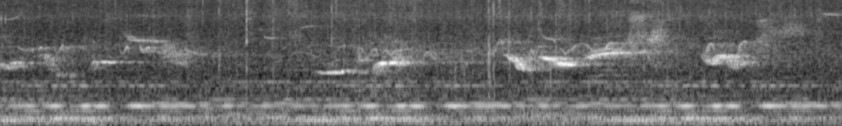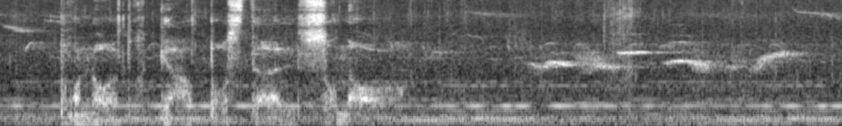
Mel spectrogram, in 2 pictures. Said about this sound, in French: Mais pourtant, la beauté de ce lieu magique et de ce massif forestier perdu dans la brume reste intacte. Bienvenue sous quelques gouttes de pluie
